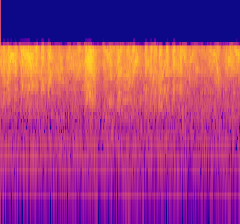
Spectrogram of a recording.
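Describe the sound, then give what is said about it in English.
Sparrows chatter from inside a bush where a flock has settled, a dense, continuous stream of high, overlapping chirps and tweets that flickers in loudness, with no voices. “Sometimes a bush they've settled in seems to be alive with their chatter, even though you can't see a single bird.”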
